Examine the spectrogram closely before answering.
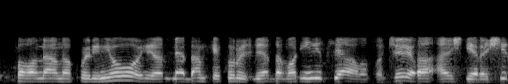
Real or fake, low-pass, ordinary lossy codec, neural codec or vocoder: fake; 3.6 kHz; AAC, 32 kbps; codec, 16 kHz, 1 kbps, X-Codec, HuBERT features, trained on general audio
